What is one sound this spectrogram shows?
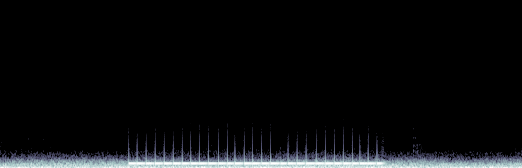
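Rapid beeps tick as dialogue text prints out.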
